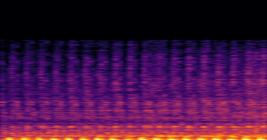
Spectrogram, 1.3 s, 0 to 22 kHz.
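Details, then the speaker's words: 1970 Honda Trail 70 single, revived with fresh fuel and stabilizer: quick, steady little thumps with even pulses, no ticking or clatter; healthy idle. "I did put some stable in it just this evening I'm sorry yesterday evening but you can see she's uh that sound brings back memories no issues"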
